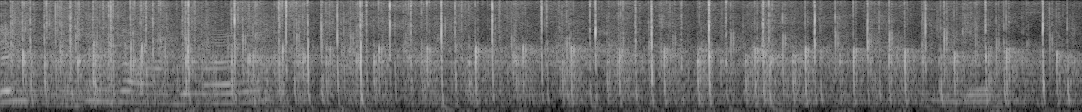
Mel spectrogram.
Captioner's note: attendees applauding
